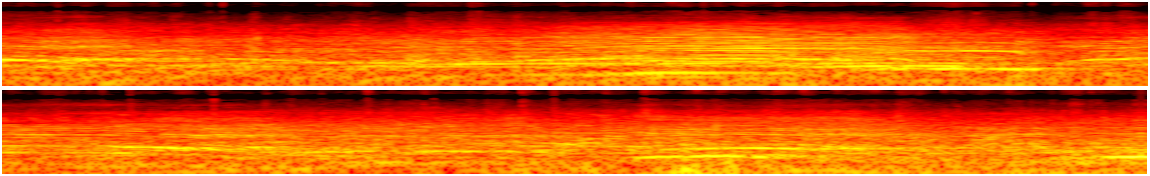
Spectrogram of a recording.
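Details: Huge Pegon bull from a pair of nearly one-ton cattle, weighed and sold in Indonesia: a long, rich, harmonic moo swelling and fading around mid-clip, followed by shorter lower lowing calls, with people talking nearby.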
